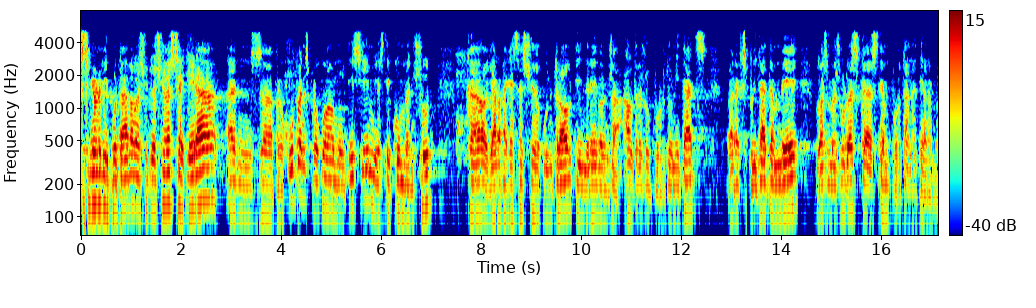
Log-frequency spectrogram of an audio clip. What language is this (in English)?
Catalan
